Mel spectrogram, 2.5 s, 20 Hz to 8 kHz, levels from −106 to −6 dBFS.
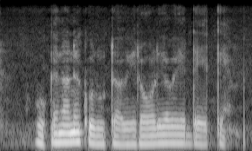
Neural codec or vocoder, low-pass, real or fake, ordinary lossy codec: codec, 16 kHz, 16 kbps, FreqCodec, smaller model; 7.2 kHz; fake; none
